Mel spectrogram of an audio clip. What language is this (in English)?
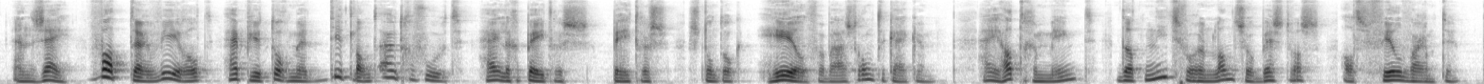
Dutch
